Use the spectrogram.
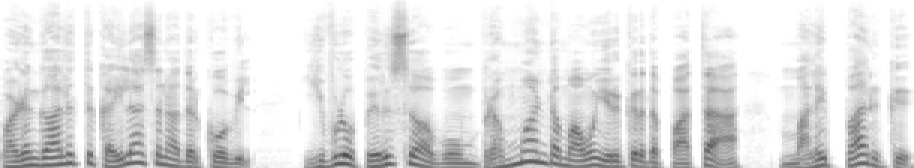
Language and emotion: Tamil, surprised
